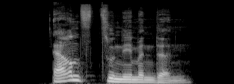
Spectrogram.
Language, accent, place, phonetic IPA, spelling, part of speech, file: German, Germany, Berlin, [ˈɛʁnstt͡suˌneːməndn̩], ernstzunehmenden, adjective, De-ernstzunehmenden.ogg
- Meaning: inflection of ernstzunehmend: 1. strong genitive masculine/neuter singular 2. weak/mixed genitive/dative all-gender singular 3. strong/weak/mixed accusative masculine singular 4. strong dative plural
